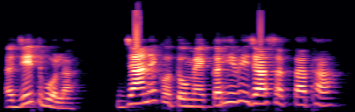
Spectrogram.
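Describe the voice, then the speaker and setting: A woman reading a series of short jokes aloud, telling them slowly and evenly with the quoted lines. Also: fairly high pitch, reverberant, highs cut off. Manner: slow, even joke telling with quoted lines. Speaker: joke narrator.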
